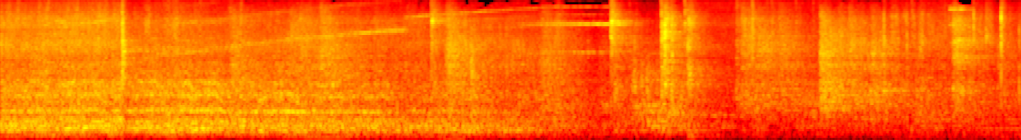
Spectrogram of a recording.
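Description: Ring-type horizontal stretch wrapper running, its ring turning around a stack of tyres as it winds stretch film: a steady mechanical running noise with a faint rising whine in the first few seconds. The noise fades gradually from about halfway, with a few sharp clicks and knocks in the last seconds.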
